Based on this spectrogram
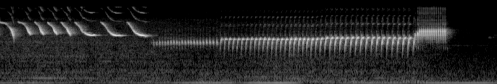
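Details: Canary song to make other canaries sing: a quick string of falling whistles, then a long, steady, low rolling trill that jumps to a brief high buzzy burst before fading.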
